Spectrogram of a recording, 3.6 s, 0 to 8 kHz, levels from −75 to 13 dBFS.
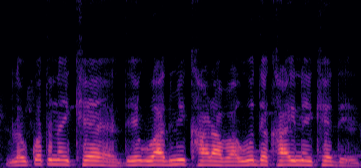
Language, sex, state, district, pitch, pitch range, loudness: Bhojpuri, male, Uttar Pradesh, Gorakhpur, 185 Hz, 180-195 Hz, -20 LUFS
